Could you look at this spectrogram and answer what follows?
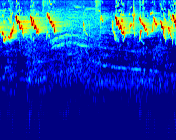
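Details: Lemon-bellied white-eye calls meant to provoke birds to sing: high, sharply falling chirps in short bursts, about three a second, separated by a quiet gap near the middle.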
